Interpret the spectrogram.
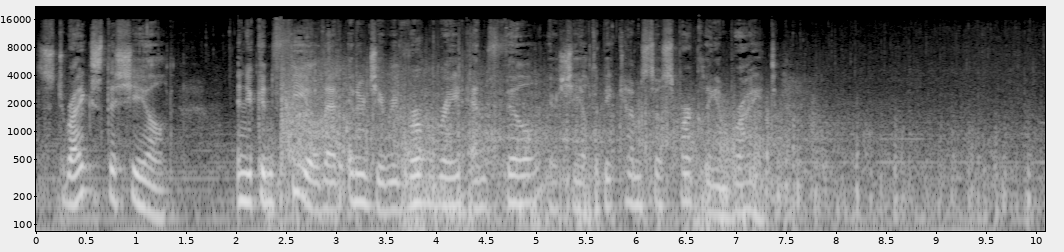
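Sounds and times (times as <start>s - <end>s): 
steady rain of a thunderstorm: 0.0s - 10.0s
speech: 0.2s - 1.4s, 2.0s - 7.8s
deep rumbling thunder of a thunderstorm: 2.4s - 10.0s.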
